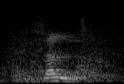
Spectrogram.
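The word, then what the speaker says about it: أزلّ: When you read, when there are two letters together, this is written and pronounced like this way. A, azalla. Azalla.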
